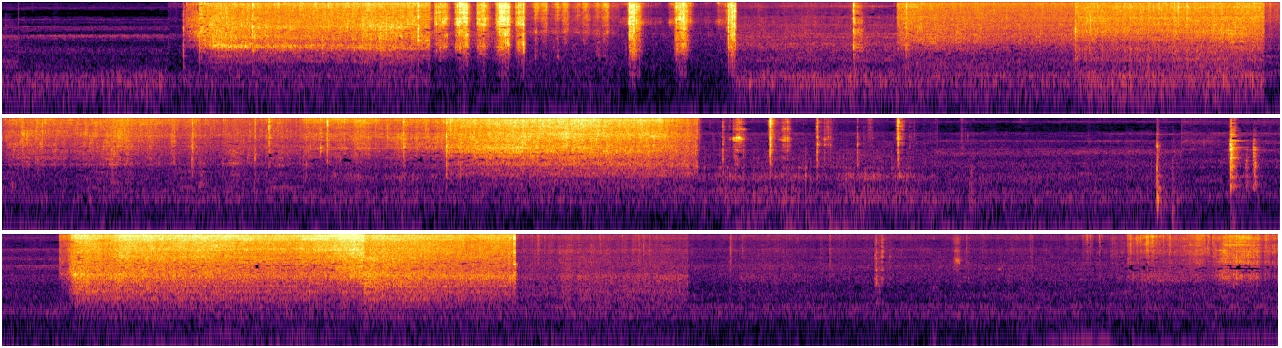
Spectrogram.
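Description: Steak and tortillas frying in a Griswold cast iron skillet and griddle: sizzling that comes in several separate loud stretches, with sharp clicks and scrapes from metal tongs in between and a quieter sizzle near the end.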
